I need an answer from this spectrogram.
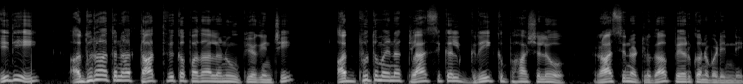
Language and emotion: Telugu, neutral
